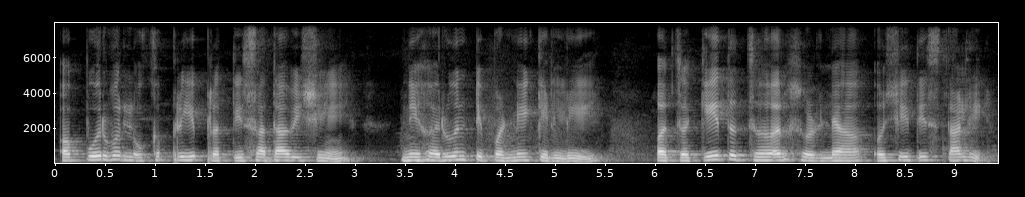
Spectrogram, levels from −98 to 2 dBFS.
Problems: constant background noise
